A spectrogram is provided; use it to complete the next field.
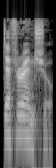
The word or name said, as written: deferential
